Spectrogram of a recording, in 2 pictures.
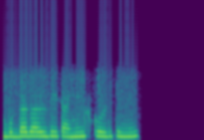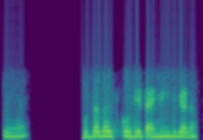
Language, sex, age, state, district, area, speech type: Punjabi, female, 18-30, Punjab, Patiala, rural, conversation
